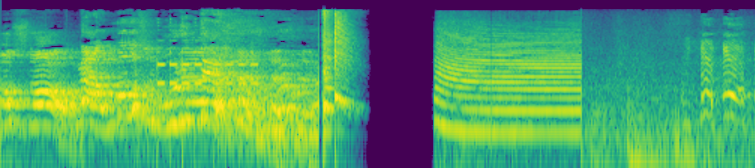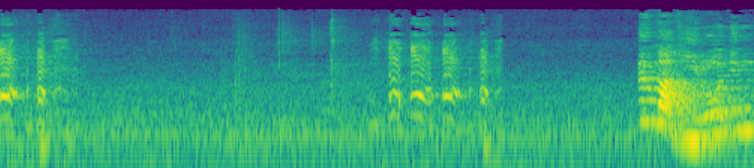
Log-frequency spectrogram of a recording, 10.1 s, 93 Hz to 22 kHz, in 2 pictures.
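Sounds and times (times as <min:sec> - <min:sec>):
air horn sound effect: 0:02.9 - 0:03.9.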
